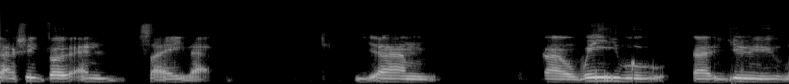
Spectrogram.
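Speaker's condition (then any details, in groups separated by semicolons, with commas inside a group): Cerebral palsy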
